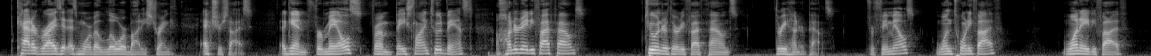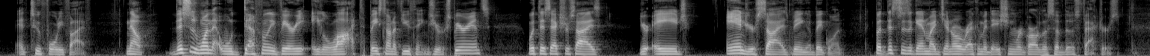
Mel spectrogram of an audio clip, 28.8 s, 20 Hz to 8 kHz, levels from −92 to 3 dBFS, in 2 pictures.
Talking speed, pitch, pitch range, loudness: 145 wpm, 135 Hz, 120-150 Hz, -24 LUFS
